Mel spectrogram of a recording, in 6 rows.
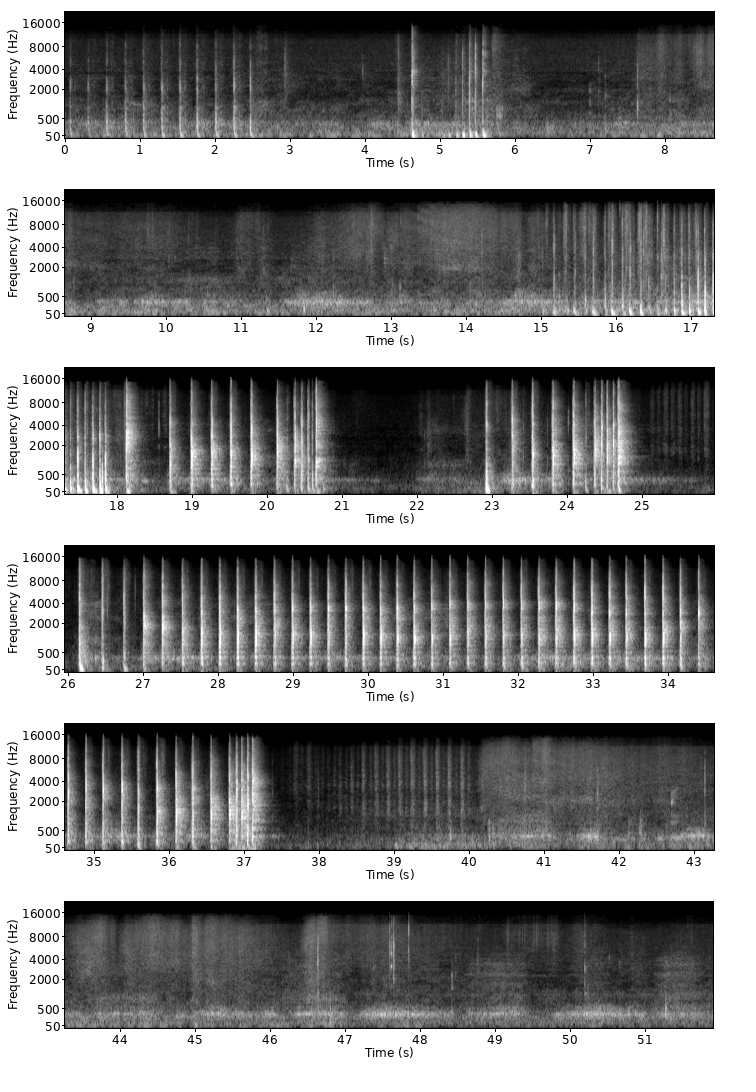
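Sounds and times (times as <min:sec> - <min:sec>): hands slapping in tapping massage: 0:00.0 - 0:02.7, 0:04.4 - 0:05.7, 0:15.1 - 0:20.9, 0:22.9 - 0:25.0, 0:26.1 - 0:37.4.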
